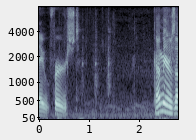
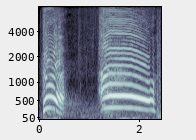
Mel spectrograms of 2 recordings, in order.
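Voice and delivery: loud high surprised oh; surprised shout; 11 semitones higher, 7 dB louder than usual. Real, not acted. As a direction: gasp it out in awe. Reacting to kill animation.

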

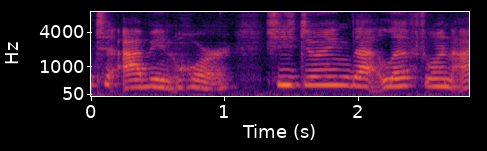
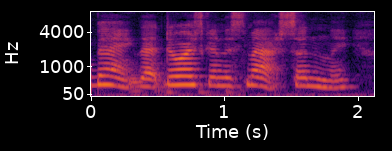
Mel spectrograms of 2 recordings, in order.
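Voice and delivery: ordinary delivery

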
